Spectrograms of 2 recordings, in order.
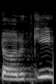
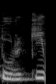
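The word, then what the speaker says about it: Türkiye: Next पे अगर हम आते हैं डैट इज योर टर्की। नहीं बोलेंगे, तुर्की बोलेंगे। ठीक है, याद रखिएगा इसका नेम, इसका प्रोनाउंसिएशन चेंज कर दिया गया है, ये तुर्की बन गया है।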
